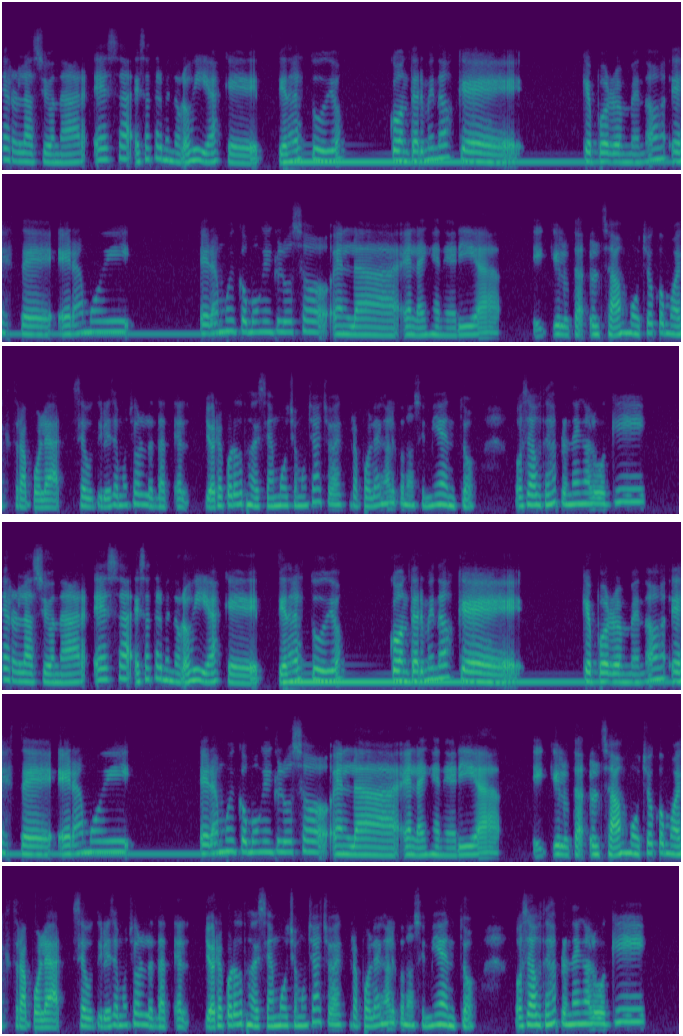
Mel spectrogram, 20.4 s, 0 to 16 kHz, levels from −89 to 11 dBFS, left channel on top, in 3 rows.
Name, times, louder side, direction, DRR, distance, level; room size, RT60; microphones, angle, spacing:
voice 1, 0.0-3.4 3.9-5.2 5.8-8.1 8.8-11.8 12.1-20.0, right 4 dB, 30° right, 0.4 m, -27 dB
Bass guitar, 2.8-9.1, right 4 dB, 80° right, 0.6 m, -33 dB
open air
head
